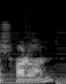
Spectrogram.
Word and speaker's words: স্মরণ: এখানে স্মরণ, মোটা উচ্চারণ হয়নি কিন্তু এখানে চন্দ্রবিন্দু আকারে মোটা রয়ে গেছে।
